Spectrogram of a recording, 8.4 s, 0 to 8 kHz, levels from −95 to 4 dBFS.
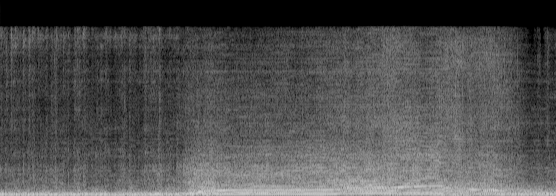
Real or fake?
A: fake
